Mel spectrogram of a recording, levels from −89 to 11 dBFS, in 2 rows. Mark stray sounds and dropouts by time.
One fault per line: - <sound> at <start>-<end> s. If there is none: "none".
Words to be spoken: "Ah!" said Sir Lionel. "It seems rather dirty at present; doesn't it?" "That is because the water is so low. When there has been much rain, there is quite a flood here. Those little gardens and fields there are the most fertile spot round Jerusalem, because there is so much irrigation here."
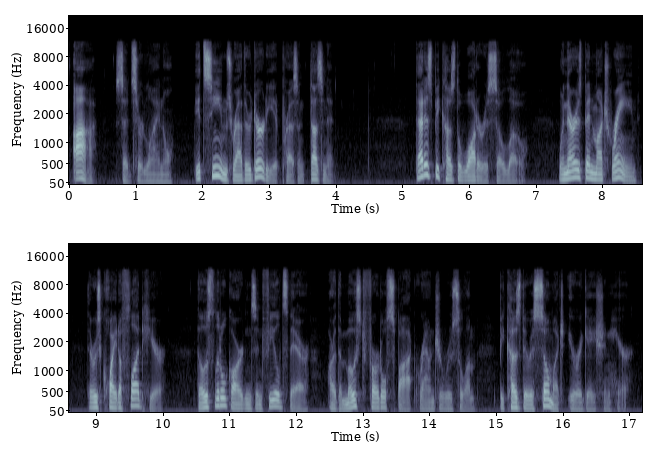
none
